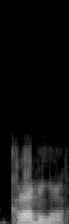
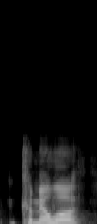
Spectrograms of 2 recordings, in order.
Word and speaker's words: Kamala: How you call it Kamala?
